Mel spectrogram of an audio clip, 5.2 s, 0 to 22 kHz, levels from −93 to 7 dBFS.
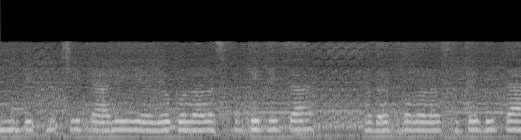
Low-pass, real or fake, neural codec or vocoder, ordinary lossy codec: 7.2 kHz; fake; codec, 16 kHz, 0.4 kbps, LongCat-Audio-Codec; AAC, 32 kbps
